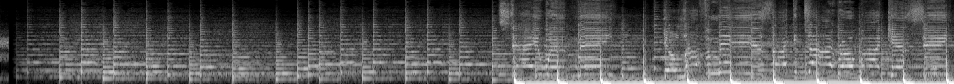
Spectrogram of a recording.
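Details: A bright plucked melody opens the piece, joined after about six seconds by a deep pulsing bass and a steady drum beat. No animal voices can be picked out beneath the music.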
